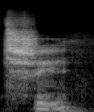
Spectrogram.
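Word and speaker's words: trzy: має 23 роки дваджеща тши тши тши так не дивуйтеся друзі коли ви дивитесь на слово ось оце але бачите там трз трз трз чому я сказав що це тши тобто т ш і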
